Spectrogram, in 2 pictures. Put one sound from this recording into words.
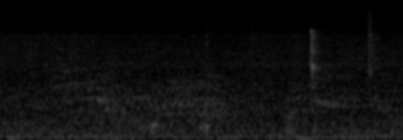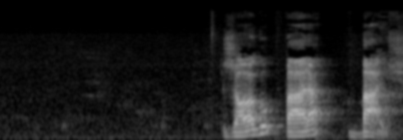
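A paintbrush brushes softly across cloth.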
